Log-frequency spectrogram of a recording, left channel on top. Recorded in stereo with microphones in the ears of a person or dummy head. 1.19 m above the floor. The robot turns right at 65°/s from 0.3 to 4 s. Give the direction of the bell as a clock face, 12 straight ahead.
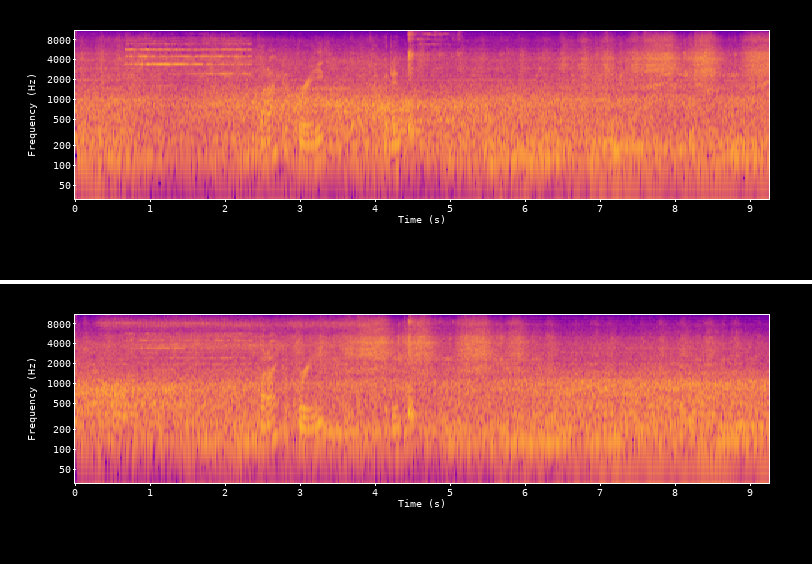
12 o'clock.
